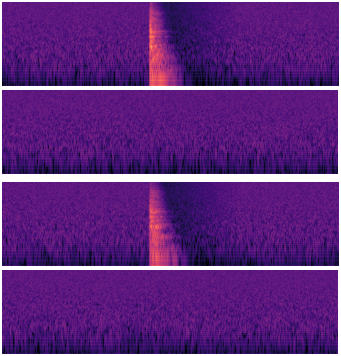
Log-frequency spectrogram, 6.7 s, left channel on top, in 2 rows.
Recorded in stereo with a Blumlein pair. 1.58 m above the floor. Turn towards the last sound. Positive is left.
turn(degrees=70)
